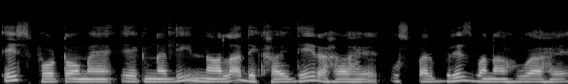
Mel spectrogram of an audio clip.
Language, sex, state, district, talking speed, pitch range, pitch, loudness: Hindi, male, Bihar, Saran, 170 wpm, 125-145 Hz, 130 Hz, -24 LUFS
